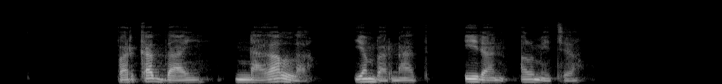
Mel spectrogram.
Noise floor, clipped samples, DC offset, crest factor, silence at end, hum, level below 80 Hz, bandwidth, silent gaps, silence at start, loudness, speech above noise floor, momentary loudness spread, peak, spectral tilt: under -90 dBFS; under 0.1%; under 0.1%; 20 dB; 1.4 s; none; -68 dBFS; 7.4 kHz; 3.37-3.54 s, 4.44-4.64 s; 1.2 s; -27 LUFS; over 64 dB; 14 LU; -8 dBFS; -7 dB/octave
